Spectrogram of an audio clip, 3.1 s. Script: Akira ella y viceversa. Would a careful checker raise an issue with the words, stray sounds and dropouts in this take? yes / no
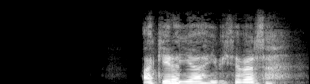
no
